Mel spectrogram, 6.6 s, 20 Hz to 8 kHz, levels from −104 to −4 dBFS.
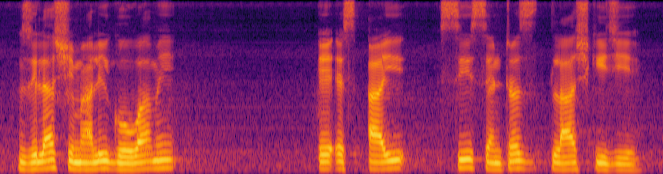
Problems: constant background noise, low volume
